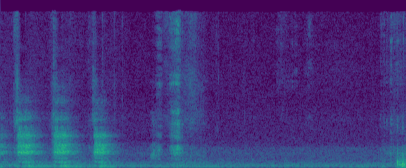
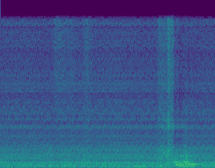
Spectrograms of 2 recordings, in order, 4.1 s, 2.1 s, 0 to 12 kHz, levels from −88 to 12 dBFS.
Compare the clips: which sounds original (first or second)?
first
